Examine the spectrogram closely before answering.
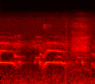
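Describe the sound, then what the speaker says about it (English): A short squawking bird call, clucking like a chicken, heard close and alone for about a second. "The bird began to squawk."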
